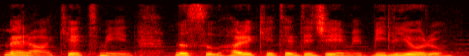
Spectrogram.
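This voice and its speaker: A woman's voice: fairly low pitch, normal speed, mellow, natural voice. A woman voicing a worried old working-class mother who speaks in short, anxious phrases. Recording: dull lo-fi audiobook, faint music.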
